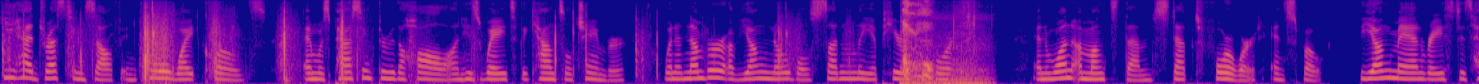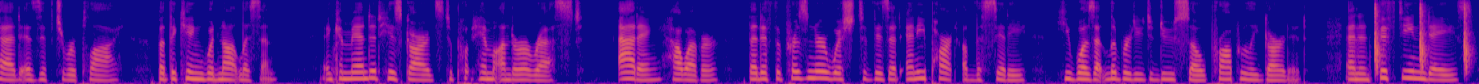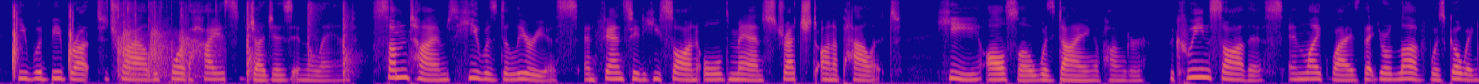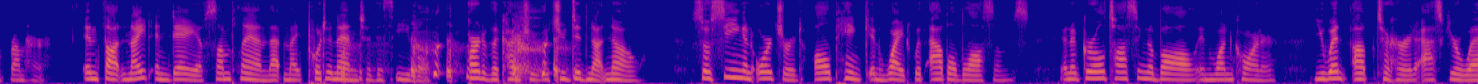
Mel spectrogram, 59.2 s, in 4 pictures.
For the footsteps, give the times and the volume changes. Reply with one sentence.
You can hear the footsteps from 0.0 to 8.7 s, getting quieter.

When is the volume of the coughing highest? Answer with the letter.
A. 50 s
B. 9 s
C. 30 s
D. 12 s
B.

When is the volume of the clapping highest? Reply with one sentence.
The loudest moment of the clapping is at 30 seconds.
